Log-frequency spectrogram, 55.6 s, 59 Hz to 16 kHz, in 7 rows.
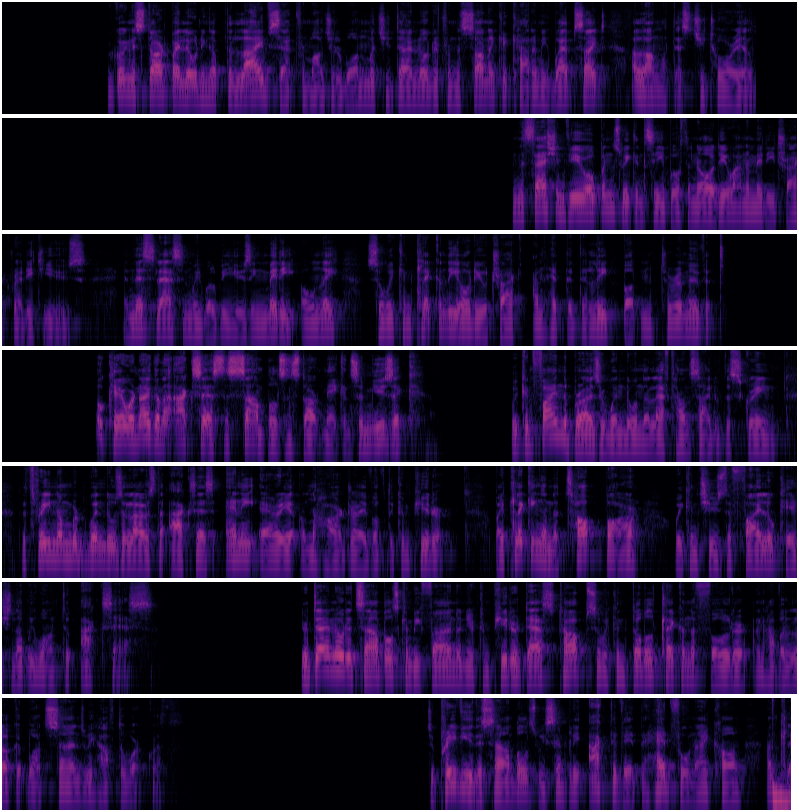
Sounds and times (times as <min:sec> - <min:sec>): Speech: 0:01.1 - 0:07.6, 0:13.1 - 0:23.2, 0:24.8 - 0:28.2, 0:29.0 - 0:41.4, 0:42.8 - 0:49.5, 0:52.0 - 0:55.5.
